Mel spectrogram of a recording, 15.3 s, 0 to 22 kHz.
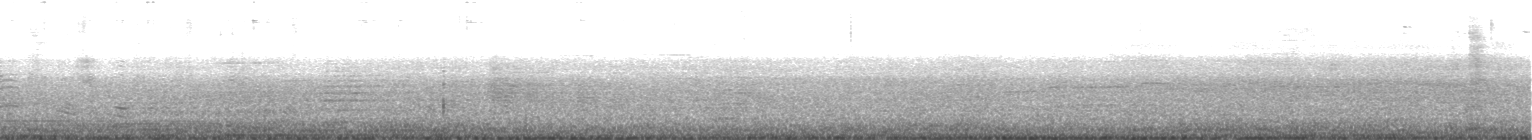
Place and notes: Footsteps, The distant sound of construction sites, Traffic Sound, Binaural recording, Zoom H6+ Soundman OKM II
